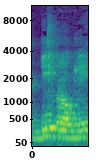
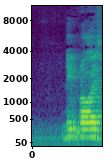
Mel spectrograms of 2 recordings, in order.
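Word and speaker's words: de Broglie: डी ब्रोगली hypothesis, hypothesis, डी ब्रोइस भी बोला जाता है इनको, डी ब्रोइस, इसको बोला जाता है क्या, डी ब्रोए, डी ब्रोइस, ऐसे प्रोनाउंस इस तरह से भी किया जाता है।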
